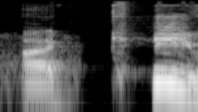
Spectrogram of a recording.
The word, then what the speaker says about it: AKiVA: a AA that's AK I with a VA a Kea all right now tell me I mean where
